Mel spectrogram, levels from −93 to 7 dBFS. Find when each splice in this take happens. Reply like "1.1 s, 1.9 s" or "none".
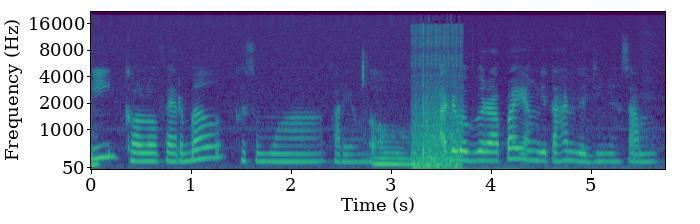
3.3 s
